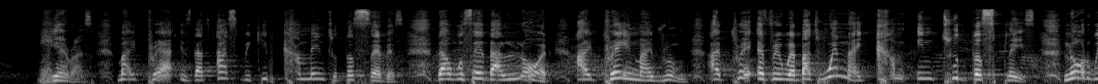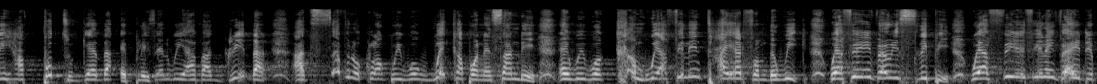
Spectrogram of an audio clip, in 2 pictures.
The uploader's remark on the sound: Preached At The First Love Center, Ayeduase (The Presence Service)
